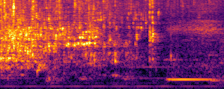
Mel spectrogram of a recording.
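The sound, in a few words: pouring homemade vegetable broth into soup pot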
